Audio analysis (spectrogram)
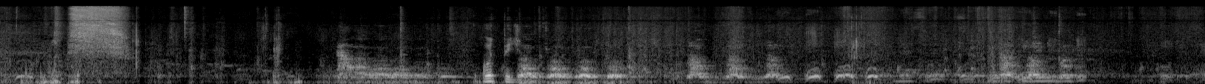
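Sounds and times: pigeons cooing: 0:00.0 - 0:00.7, 0:03.2 - 0:12.0.

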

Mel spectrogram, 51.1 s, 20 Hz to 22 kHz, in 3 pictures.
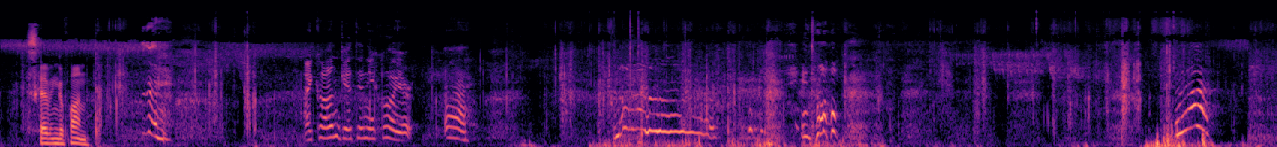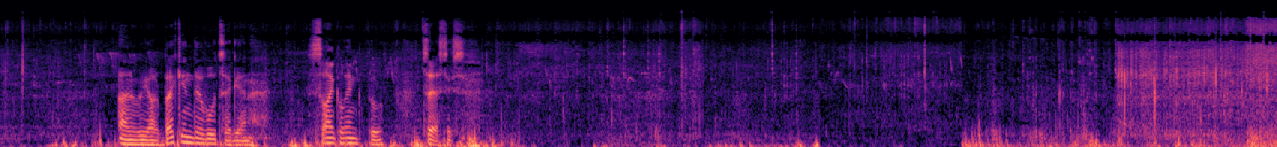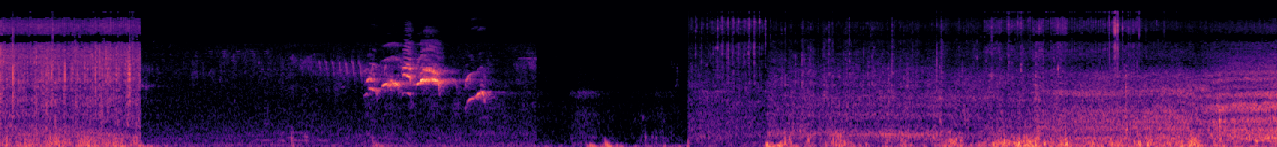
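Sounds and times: bicycle tyre rumble: 0:06.5 - 0:36.3, 0:41.7 - 0:51.0
wind on microphone: 0:15.2 - 0:19.4, 0:20.3 - 0:24.3, 0:29.8 - 0:36.1, 0:44.2 - 0:51.0
bird chirping: 0:36.0 - 0:41.3.

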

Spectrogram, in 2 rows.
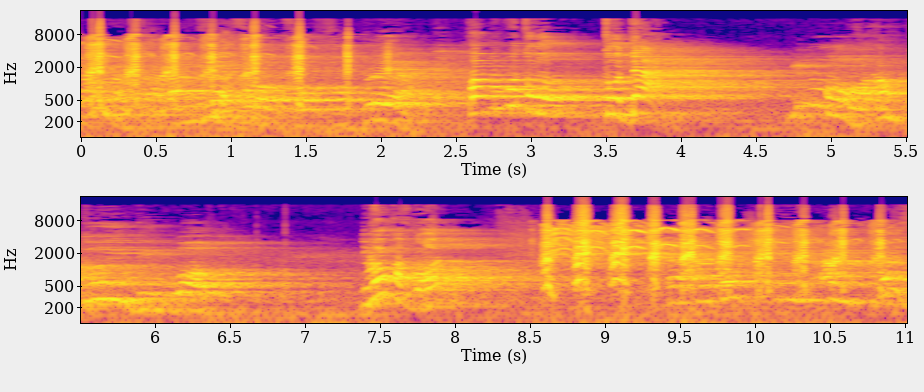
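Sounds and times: person laughing: 0:00.0 - 0:02.2, 0:08.6 - 0:11.0.

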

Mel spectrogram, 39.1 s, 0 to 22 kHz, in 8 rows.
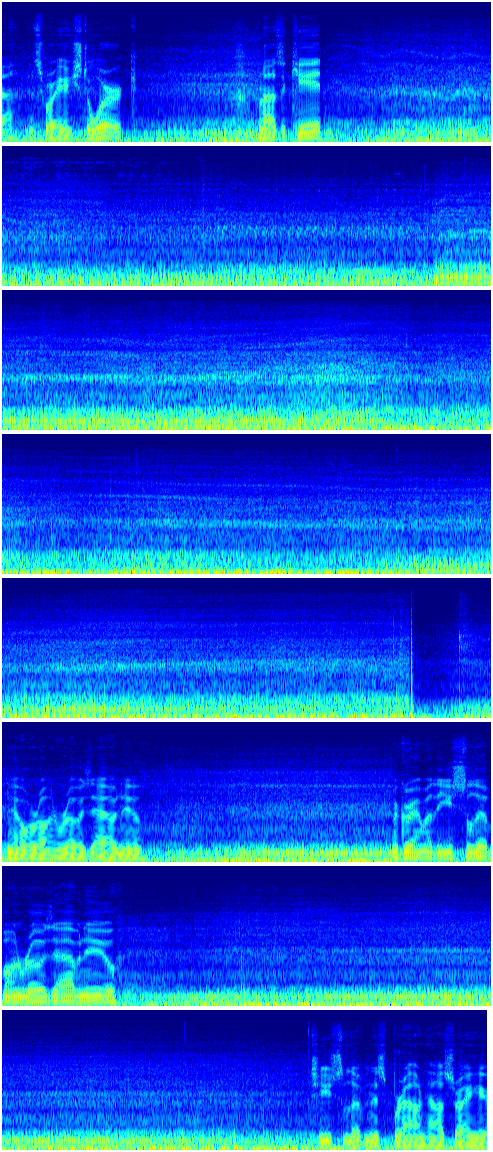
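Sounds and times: motorcycle engine running: 0:00.0 - 0:39.0.

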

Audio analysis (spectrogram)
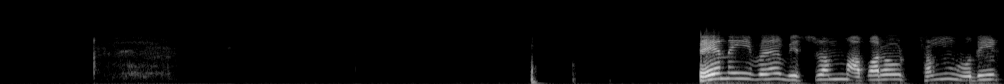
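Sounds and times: soft in-breath: 0:01.0 - 0:01.9.

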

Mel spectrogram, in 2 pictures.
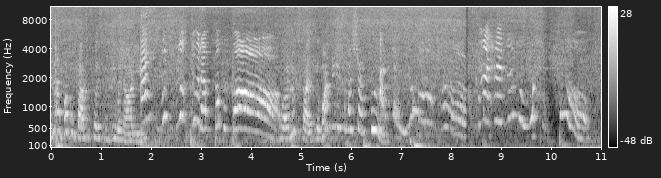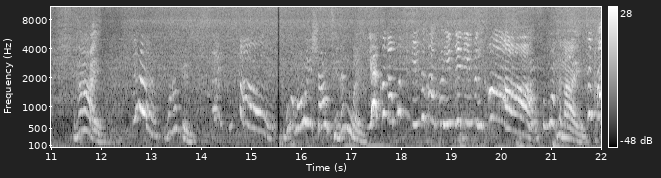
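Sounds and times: shower running: 0:00.0 - 0:22.0.

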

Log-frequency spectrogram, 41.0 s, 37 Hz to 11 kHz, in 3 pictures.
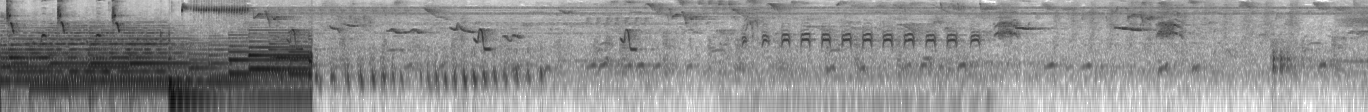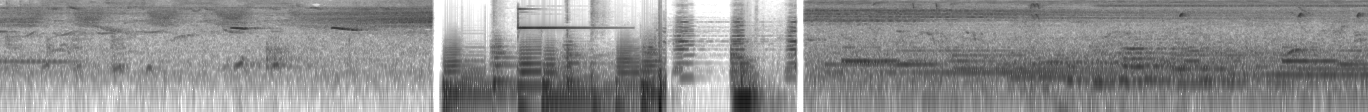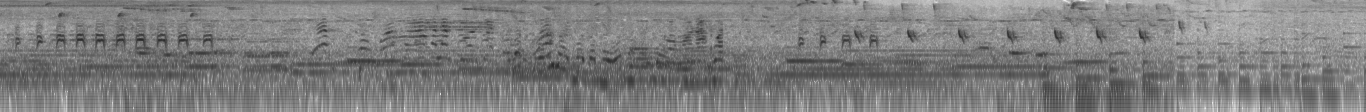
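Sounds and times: music: 0:00.0 - 0:03.2, 0:18.1 - 0:41.0
birds chirping and calling: 0:00.0 - 0:17.8, 0:22.0 - 0:41.0.

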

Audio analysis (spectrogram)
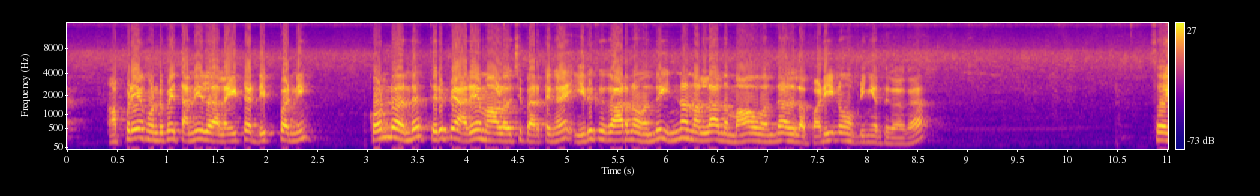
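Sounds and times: man talking: 0:00.0 - 0:08.7.

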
